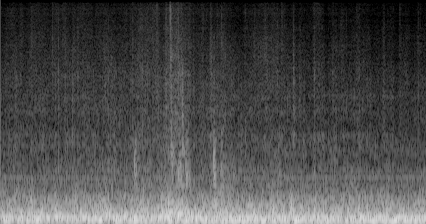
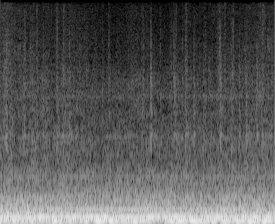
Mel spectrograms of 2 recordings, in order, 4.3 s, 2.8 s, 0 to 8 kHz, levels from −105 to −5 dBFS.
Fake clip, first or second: first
